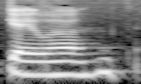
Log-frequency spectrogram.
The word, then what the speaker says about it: Gala: Let's say Gala, like the apple. – Gala. It's just G-A-L-A.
